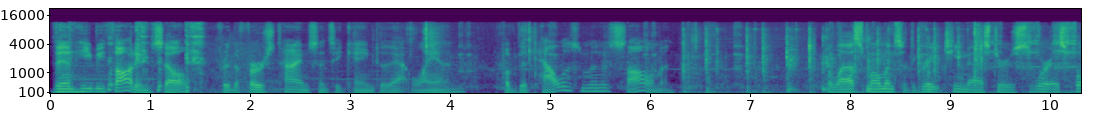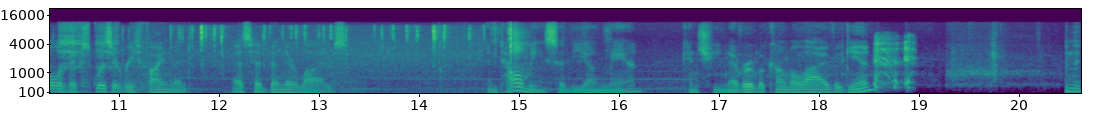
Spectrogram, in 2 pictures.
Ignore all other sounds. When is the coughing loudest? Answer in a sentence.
The volume of the coughing peaks at 19 seconds.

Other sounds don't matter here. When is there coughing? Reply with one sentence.
You can hear the coughing from 0.1 to 2.1 s, from 7.3 to 9.3 s and from 18.2 to 19.0 s.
